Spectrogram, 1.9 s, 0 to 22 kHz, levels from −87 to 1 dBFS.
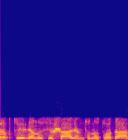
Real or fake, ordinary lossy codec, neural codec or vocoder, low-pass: real; MP3, 48 kbps; none; 7.2 kHz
